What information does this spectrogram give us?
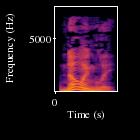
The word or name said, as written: knowingly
